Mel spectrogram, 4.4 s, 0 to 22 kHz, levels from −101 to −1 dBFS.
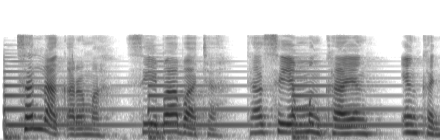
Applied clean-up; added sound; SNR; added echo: none; Piano; 8 dB; none.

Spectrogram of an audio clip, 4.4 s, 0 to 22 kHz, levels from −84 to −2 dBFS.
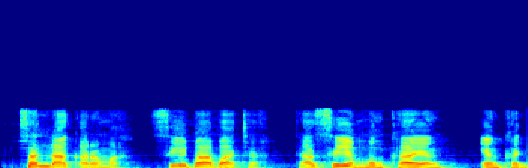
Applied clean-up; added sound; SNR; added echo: neural separator model SepFormer DNS4.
